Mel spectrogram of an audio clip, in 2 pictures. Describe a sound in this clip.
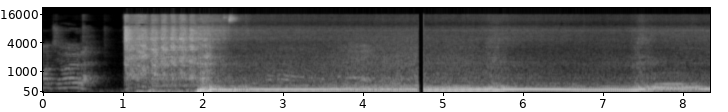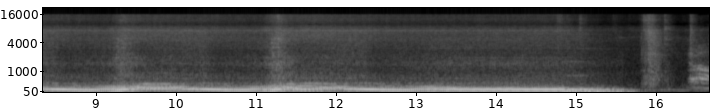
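An engine starts up, idles loudly and revs a few times, then shuts off.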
